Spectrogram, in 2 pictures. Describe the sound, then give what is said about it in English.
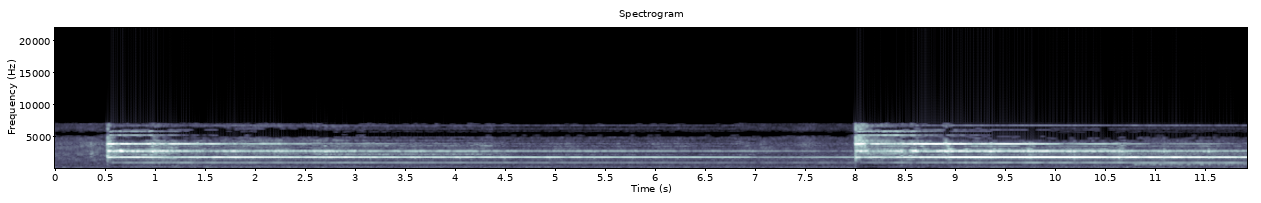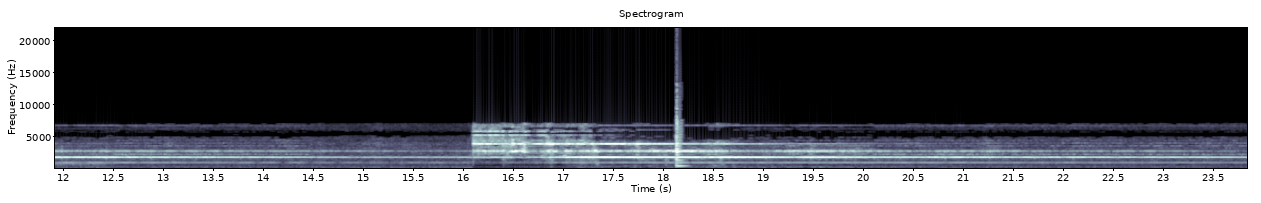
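A meditation bell is struck three times at slow, even intervals, each strike ringing out with a bright, sustained tone that slowly fades before the next. No voices. “So let's spend a moment and just listen to the sound of the bell.”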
